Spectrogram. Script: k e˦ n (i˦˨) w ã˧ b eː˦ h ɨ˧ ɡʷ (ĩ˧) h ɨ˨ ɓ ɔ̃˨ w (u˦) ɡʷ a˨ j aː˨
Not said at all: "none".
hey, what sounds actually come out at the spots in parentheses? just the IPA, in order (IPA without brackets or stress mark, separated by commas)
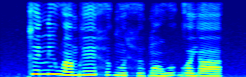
i˦, ĩ˨, u˧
